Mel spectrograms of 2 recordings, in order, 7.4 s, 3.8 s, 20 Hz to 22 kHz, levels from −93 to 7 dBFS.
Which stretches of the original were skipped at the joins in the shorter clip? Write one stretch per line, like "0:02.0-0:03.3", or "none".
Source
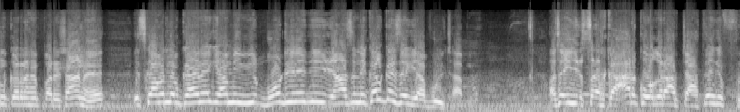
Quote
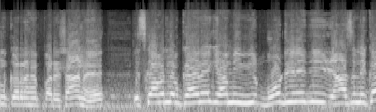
none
